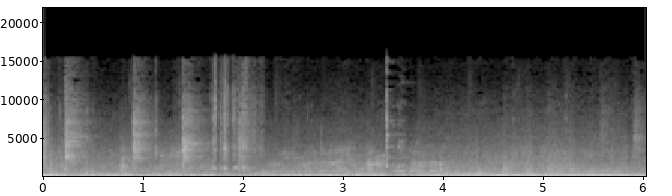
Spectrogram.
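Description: A steady low traffic rumble, with background music's regular ticking beat in the first couple of seconds and again near the end, and some faint background voices.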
